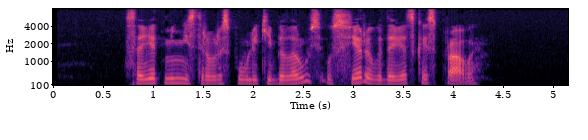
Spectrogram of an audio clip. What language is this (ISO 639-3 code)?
bel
